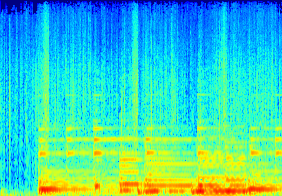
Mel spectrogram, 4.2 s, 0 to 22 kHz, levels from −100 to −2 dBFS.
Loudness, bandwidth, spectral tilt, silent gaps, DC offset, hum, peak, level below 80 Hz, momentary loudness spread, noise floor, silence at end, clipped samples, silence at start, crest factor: -22 LUFS; 19 kHz; -7.5 dB/octave; none; under 0.1%; none; -6 dBFS; -36 dBFS; 8 LU; -43 dBFS; 0 s; under 0.1%; 0 s; 16 dB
